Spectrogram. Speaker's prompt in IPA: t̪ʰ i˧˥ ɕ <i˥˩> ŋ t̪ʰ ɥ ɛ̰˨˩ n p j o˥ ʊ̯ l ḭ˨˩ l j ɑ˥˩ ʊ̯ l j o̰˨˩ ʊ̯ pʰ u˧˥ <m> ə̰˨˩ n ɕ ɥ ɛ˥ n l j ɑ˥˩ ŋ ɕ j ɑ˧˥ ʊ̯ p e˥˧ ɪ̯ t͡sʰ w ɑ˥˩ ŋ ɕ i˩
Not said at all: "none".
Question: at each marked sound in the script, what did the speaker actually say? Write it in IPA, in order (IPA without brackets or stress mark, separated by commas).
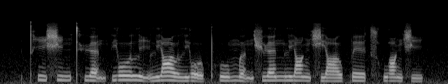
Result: i˧˥, m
